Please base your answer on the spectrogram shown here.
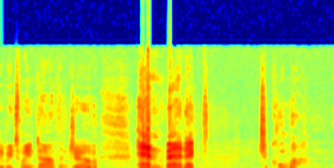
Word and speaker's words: Chukwuma: jonathan jobe and benedict chakuma the w is silent i can do that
